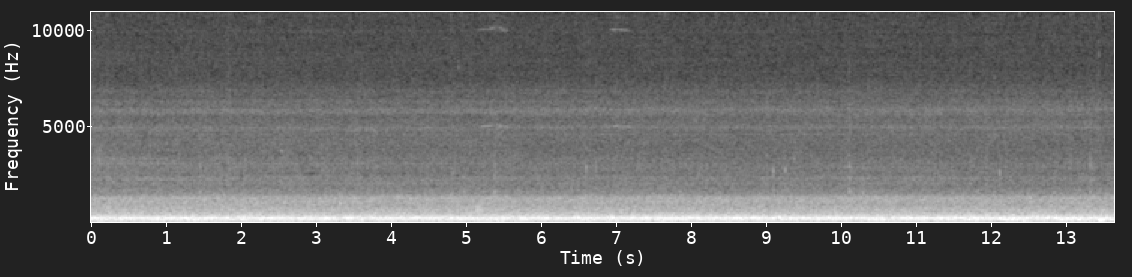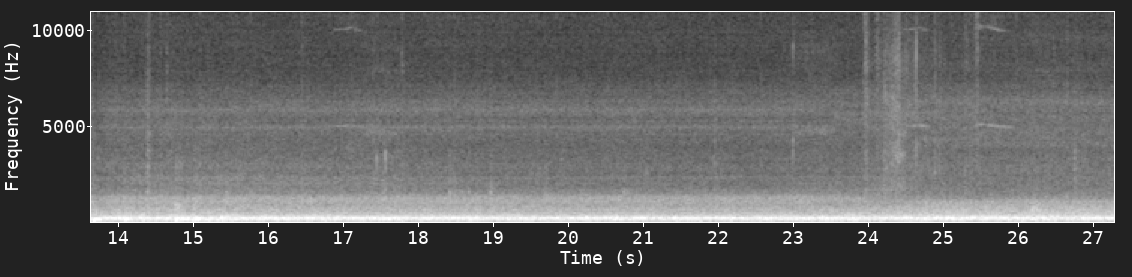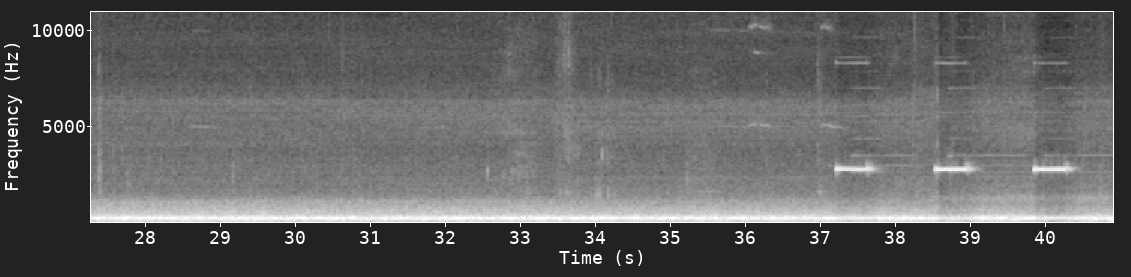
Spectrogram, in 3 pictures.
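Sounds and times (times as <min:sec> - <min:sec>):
train interior rumble: 0:00.0 - 0:40.9.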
